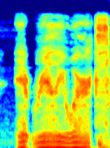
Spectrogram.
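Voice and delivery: whispered, acting out a whisper. Retelling what was said to other customers at a dealership: retelling a whisper. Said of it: "I just kinda whispered".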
